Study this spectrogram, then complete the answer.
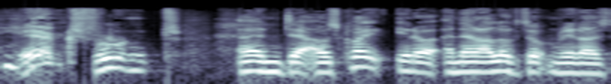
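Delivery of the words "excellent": put-on, silly, high-pitched cartoon character voice. Retelling saying excellent while the mic was on: Mister Bumble voice. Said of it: "I did excellent like that in a sort of a, almost like Mister Bumble".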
